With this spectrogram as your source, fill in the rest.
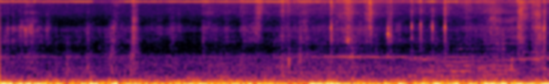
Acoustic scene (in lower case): car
